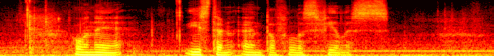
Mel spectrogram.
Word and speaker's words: Los Feliz: the eastern end of Los Feliz. Would you pronounce it as Spanish pronunciation, Los Feliz? If you were here earlier, would stick to English pronounce. English hate like doing stress on last syllable.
